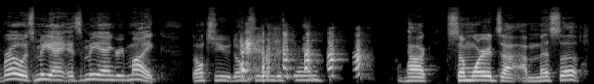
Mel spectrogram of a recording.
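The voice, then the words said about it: Southern American accent. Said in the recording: “I love his accent ... some sayings that even other Southerners aren't quite familiar with ... My smooth, sultry, buttery”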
